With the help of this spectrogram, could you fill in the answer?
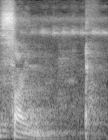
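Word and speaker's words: sign: साइन, जी साइलेंट है, जी साइलेंट है।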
